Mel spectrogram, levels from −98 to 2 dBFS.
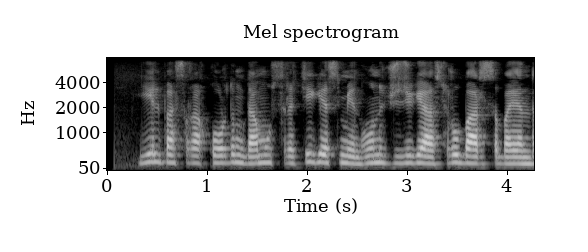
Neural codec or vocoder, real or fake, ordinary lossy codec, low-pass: none; real; none; 7.2 kHz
